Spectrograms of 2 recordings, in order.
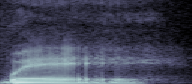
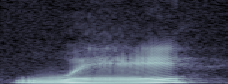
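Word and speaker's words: wē: in old english too the sound spelled like e with a line over it is pronounced as a long a sound this often corresponds to an e in modern english so old english way gives us modern english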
